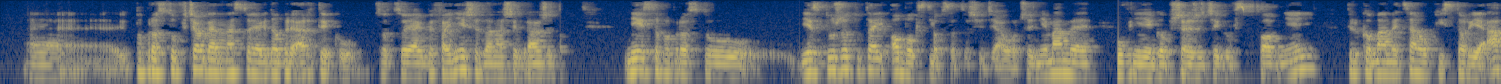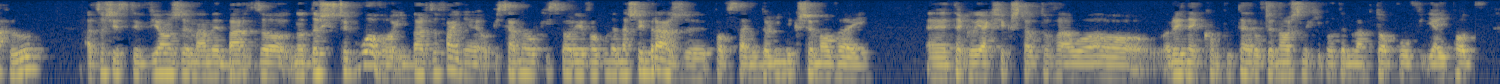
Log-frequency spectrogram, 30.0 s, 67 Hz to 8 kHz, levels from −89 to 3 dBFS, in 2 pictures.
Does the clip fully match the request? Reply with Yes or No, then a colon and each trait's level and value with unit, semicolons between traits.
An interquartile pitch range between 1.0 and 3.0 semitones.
Yes: average, 2.7 semitones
